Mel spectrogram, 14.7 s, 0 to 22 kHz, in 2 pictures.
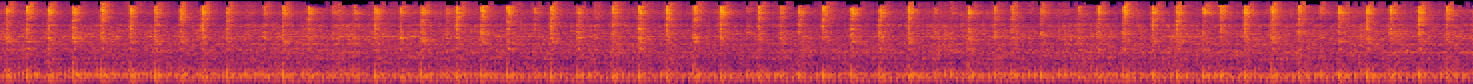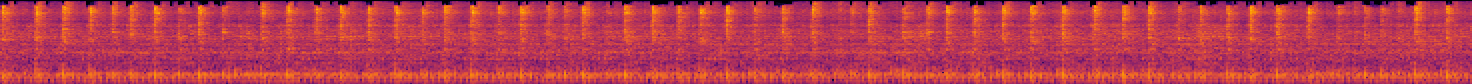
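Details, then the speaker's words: McCulloch MC49 chainsaw on a substitute 090 carburetor, 64°F shop: steady, even high-revving two-stroke buzz with no stumbles, running cleanly after an ignition fix. "something like this definitely was ignition I'm glad I have not had to go to the chip on this one"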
